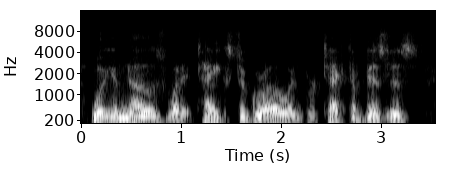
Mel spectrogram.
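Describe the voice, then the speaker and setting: With a strong Southern US accent, a man speaks at a moderate pace in a dark, mellow tone with ordinary pitch variation. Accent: deep Southern US. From US South. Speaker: podcast host. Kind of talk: podcast interview.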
